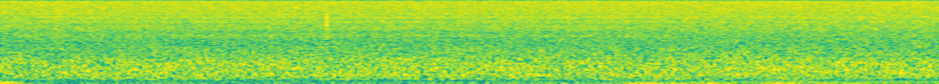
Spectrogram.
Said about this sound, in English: the wind through the trees sounds like waves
